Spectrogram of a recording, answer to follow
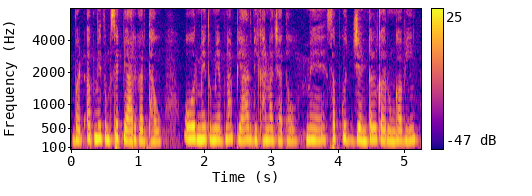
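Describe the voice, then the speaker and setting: A woman voicing a calm young man who speaks with soft, gentle reassurance, in a fan-fiction audio story. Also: a little high, quick pace, husky. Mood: tender soothing.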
